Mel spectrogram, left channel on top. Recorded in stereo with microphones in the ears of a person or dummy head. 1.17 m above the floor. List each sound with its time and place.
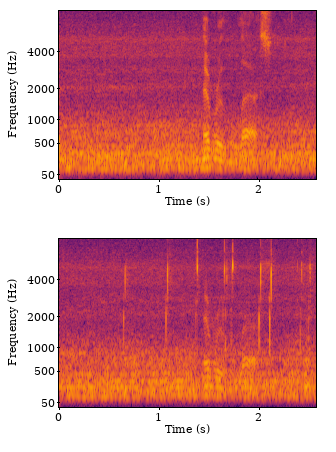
1.4 s a man speaking: 85° left, 1.0 m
